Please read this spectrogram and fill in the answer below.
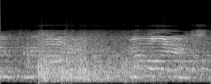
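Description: Voices in a loud, busy scene, with a single bang about half a second in.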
